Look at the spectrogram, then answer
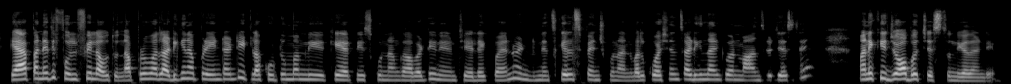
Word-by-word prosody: Gap 245 Hz, +3 st, +10 dB
అనేది 270 Hz, +4 st, +1 dB
fulfil 245 Hz, +1 st, +1 dB
అవుతుంది. 190 Hz, -2 st, -3 dB
అప్పుడు 250 Hz, +6 st, -3 dB
వాళ్ళడిగినప్పుడు 245 Hz, +1 st, +2 dB
ఏంటంటే 245 Hz, +5 st, -2 dB
ఇట్లా 225 Hz, -2 st, 0 dB
కుటుంబంని 230 Hz, 0 st, -4 dB, 0.2 s
కేర్ 205 Hz, -2 st, +3 dB
తీసుకున్నాం 200 Hz, -1 st, -8 dB
కాబట్టి 190 Hz, +6 st, -3 dB
నేను 200 Hz, -1 st, -8 dB
చేయలేకపోయాను. 190 Hz, +6 st, -4 dB
అండ్ 215 Hz, -5 st, -8 dB
నేను 200 Hz, -, -7 dB
స్కిల్స్ 230 Hz, 0 st, +2 dB
పెంచుకున్నాను. 195 Hz, -4 st, -8 dB
వాళ్ళు 190 Hz, +1 st, -5 dB
క్వెషన్స్ 240 Hz, +3 st, -2 dB
అడిగినదానికి 225 Hz, 0 st, -3 dB
మనం 210 Hz, -2 st, -7 dB
ఆన్సర్ 385 Hz, -, -10 dB
చేస్తే 385 Hz, -3 st, -6 dB, 0.6 s
మనకి 260 Hz, +3 st, +6 dB
జాబ్ 245 Hz, -1 st, +8 dB
ఒచ్చేస్తుంది 190 Hz, -4 st, 0 dB
గదండీ. 165 Hz, -1 st, -6 dB
225 Hz, 165 wpm, -27 LUFS, 195-245 Hz, 0.6 s, Gap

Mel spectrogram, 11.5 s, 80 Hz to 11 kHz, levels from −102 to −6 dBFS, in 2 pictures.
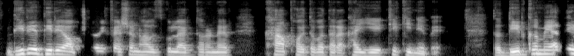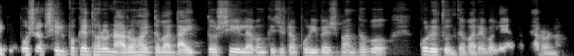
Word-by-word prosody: ধীরে, 180 Hz, +6 st, +6 dB
ধীরে 175 Hz, -1 st, +6 dB
অবশ্যই 150 Hz, +2 st, -5 dB
ফ্যাশন 145 Hz, +2 st, -2 dB
হাউসগুলো 135 Hz, +1 st, -1 dB
এক 120 Hz, -, -9 dB
ধরনের 125 Hz, -1 st, -2 dB, 0.4 s
খাপ 150 Hz, -2 st, +3 dB
হয়তোবা 130 Hz, -1 st, 0 dB
তারা 120 Hz, -1 st, 0 dB
খাইয়ে 125 Hz, -1 st, +1 dB
ঠিকই 140 Hz, -4 st, -2 dB
নেবে। 95 Hz, -, -5 dB, 0.6 s
তো -, -, -3 dB
দীর্ঘ 145 Hz, +2 st, +6 dB
মেয়াদি 180 Hz, -, +3 dB, 0.2 s
পোষাক 145 Hz, +1 st, 0 dB
শিল্পকে 155 Hz, -1 st, +1 dB
ধরুন 145 Hz, 0 st, +2 dB
আরো 130 Hz, -, +4 dB
হয়তোবা 130 Hz, -1 st, +1 dB
দায়িত্বশীল 125 Hz, +3 st, 0 dB
এবং 120 Hz, +1 st, -2 dB
কিছুটা 125 Hz, 0 st, -4 dB
পরিবেশবান্ধবও 125 Hz, +1 st, -3 dB, 0.4 s
করে 150 Hz, -4 st, +4 dB
তুলতে 110 Hz, -4 st, -3 dB
পারে 110 Hz, +2 st, -3 dB
বলে -, -, -4 dB
আমার -, -, -29 dB
ধারণা। 95 Hz, -1 st, -8 dB
130 Hz, 160 wpm, -23 LUFS, 125-145 Hz, 0.6 s, ধীরে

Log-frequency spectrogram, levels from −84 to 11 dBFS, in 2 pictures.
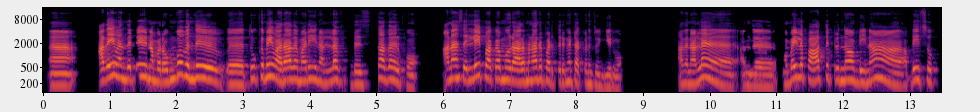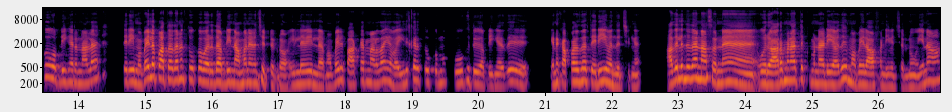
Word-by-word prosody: ஆ -, -, +2 dB, 0.7 s
அதே 275 Hz, +4 st, +7 dB
வந்துட்டு 260 Hz, +1 st, 0 dB, 0.2 s
நம்ம 240 Hz, -3 st, +2 dB
ரொம்ப 255 Hz, +8 st, -1 dB
வந்து 285 Hz, +1 st, +3 dB, 0.5 s
அ -, -, +1 dB, 0.2 s
தூக்கமே 290 Hz, +3 st, +1 dB
வராத 245 Hz, +3 st, +4 dB
மாரி 240 Hz, +2 st, 0 dB, 0.2 s
நல்லா 215 Hz, +4 st, 0 dB, 0.3 s
பிரிஸ்க்கா 195 Hz, +7 st, -3 dB
தான் 255 Hz, -, +2 dB
இருப்போம். 215 Hz, -7 st, -7 dB, 0.5 s
ஆனா 270 Hz, -, +5 dB
செல்லே 250 Hz, +4 st, +3 dB
பார்க்காம 255 Hz, -1 st, +2 dB
ஒரு 230 Hz, -, +4 dB
1/2 220 Hz, +1 st, +3 dB
மணிநேரம் 250 Hz, +2 st, 0 dB
படுத்துருங்க 225 Hz, -1 st, -3 dB
டக்ன்னு 200 Hz, -3 st, -4 dB
தூங்கிருவோம். 160 Hz, -3 st, -8 dB, 0.9 s
அதனால 200 Hz, +5 st, 0 dB, 0.6 s
அந்த 175 Hz, -1 st, -6 dB, 0.4 s
மொபைல்ல 270 Hz, +8 st, +2 dB
பார்த்துட்டுருந்தோம் 245 Hz, 0 st, 0 dB
அப்டின்னா, 220 Hz, +3 st, -2 dB, 0.5 s
அப்டியே 240 Hz, +6 st, -3 dB
சொக்கு 220 Hz, +6 st, -7 dB
அப்டிங்குறனால 210 Hz, -2 st, -3 dB, 0.5 s
சரி 225 Hz, 0 st, +1 dB
மொபைல 255 Hz, +9 st, +5 dB
பார்த்தா 250 Hz, -1 st, +4 dB
தானே 260 Hz, +2 st, +1 dB
தூக்கம் 240 Hz, -2 st, -1 dB
வருது 210 Hz, +1 st, +2 dB
அப்டின் 210 Hz, -1 st, -1 dB
நம்ம 195 Hz, +2 st, -1 dB
நெனைச்சுட்டு 205 Hz, -1 st, -3 dB
இருக்கிறோம். 165 Hz, -2 st, -7 dB
இல்லவே 200 Hz, +2 st, -1 dB
இல்ல 170 Hz, -2 st, -1 dB
மொபைல் 215 Hz, +8 st, -3 dB
பார்க்கிறதனால 205 Hz, +1 st, -2 dB
தான் 220 Hz, -8 st, -2 dB
இருக்கற 240 Hz, +4 st, -3 dB
தூக்கமும் 215 Hz, 0 st, -9 dB
போகுது 205 Hz, 0 st, -4 dB
அப்டிங்கிறது 170 Hz, +5 st, -4 dB, 0.6 s
எனக்கு 200 Hz, -1 st, +1 dB
அப்புறம் 225 Hz, +3 st, +1 dB
தான் 230 Hz, -2 st, -2 dB
தெரிய 215 Hz, +4 st, +1 dB
வந்துச்சுங்க. 170 Hz, -2 st, -7 dB, 0.5 s
அதிலிருந்து 265 Hz, +5 st, +3 dB
தான் 265 Hz, -2 st, +5 dB
நான் 245 Hz, -, 0 dB
சொன்னே 210 Hz, +1 st, +3 dB, 0.5 s
ஒரு 195 Hz, -, +2 dB
அர 190 Hz, -, +3 dB
மணநேரத்துக்கு 245 Hz, -1 st, 0 dB
முன்னாடியாவது. 200 Hz, +2 st, +1 dB
மொபைல 195 Hz, -2 st, -1 dB
ஆஃப் 175 Hz, 0 st, -5 dB
பண்ணி 165 Hz, -1 st, -7 dB
வச்சருணும். 160 Hz, +1 st, -8 dB
ஏனா, 230 Hz, +4 st, -1 dB
220 Hz, 150 wpm, -23 LUFS, 195-245 Hz, 0.9 s, அதே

